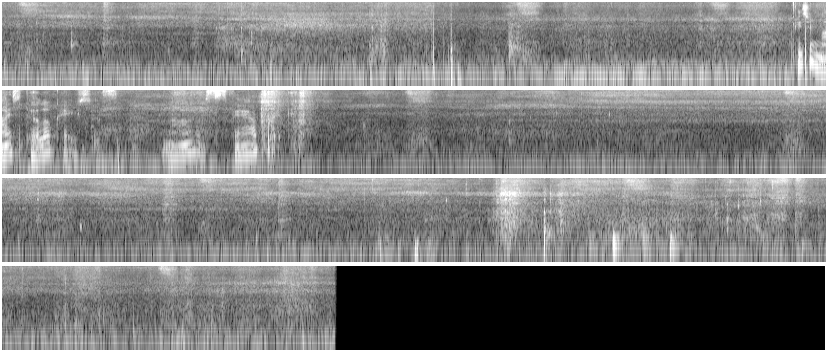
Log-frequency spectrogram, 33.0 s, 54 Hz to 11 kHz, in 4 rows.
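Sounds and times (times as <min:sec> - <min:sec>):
burst of steam: 0:00.0 - 0:04.4, 0:05.0 - 0:05.9, 0:07.0 - 0:28.0
steam iron hissing: 0:00.0 - 0:28.1.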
